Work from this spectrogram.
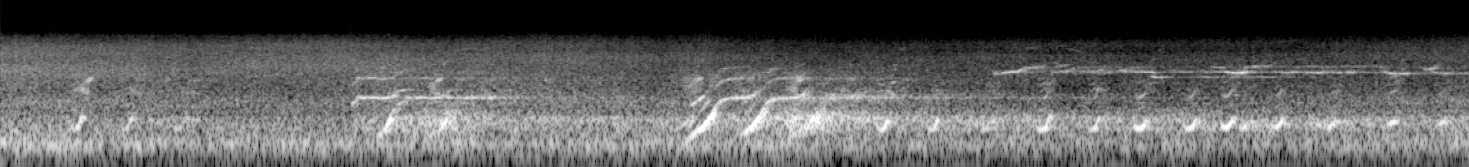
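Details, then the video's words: Singing humpback whales heard underwater, upswept moans and higher tonal wails layered together, then a run of short pulsing grunts beneath long high whistles, steady sea hiss throughout. "Sounds and Songs Of The Humpback Whales"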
